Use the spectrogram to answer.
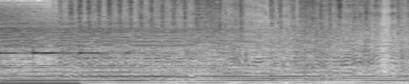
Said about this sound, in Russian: Ой, что ж делать-то с вами, несчастные мухи? Сколько вас приклеилось к этой липучке?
